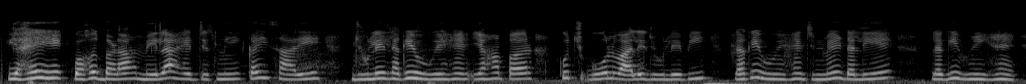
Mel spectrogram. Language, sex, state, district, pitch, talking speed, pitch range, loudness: Hindi, female, Bihar, Purnia, 250 Hz, 165 wpm, 240-275 Hz, -31 LUFS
